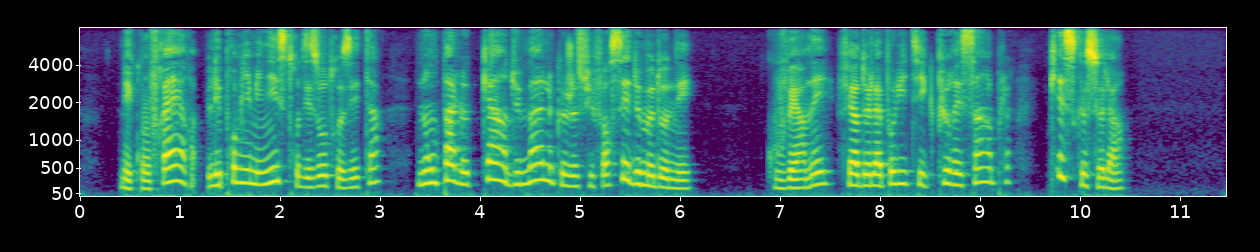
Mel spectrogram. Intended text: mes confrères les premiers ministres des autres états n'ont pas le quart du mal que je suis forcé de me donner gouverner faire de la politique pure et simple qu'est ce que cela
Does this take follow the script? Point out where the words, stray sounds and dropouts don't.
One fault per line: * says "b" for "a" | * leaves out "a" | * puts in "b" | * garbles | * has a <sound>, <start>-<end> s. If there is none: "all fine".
all fine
